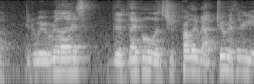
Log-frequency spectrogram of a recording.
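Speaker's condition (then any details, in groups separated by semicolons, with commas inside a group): Friedreich's ataxia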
